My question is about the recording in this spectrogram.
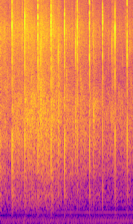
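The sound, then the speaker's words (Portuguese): A warm round of applause from a crowd for the people being honored, dense overlapping claps with a few sharper, louder ones standing out in a steady, sustained stretch, with no voices heard. “uma salva de palmas calorosa para todos vocês homenageados hoje.”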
